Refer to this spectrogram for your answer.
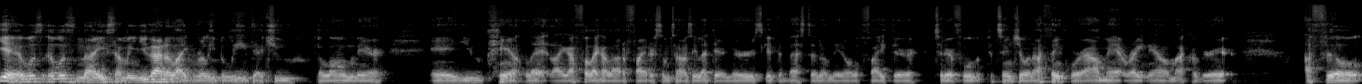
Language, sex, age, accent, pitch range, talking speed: English, male, 30-49, American, 85-95 Hz, 270 wpm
